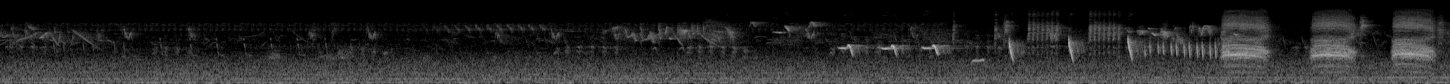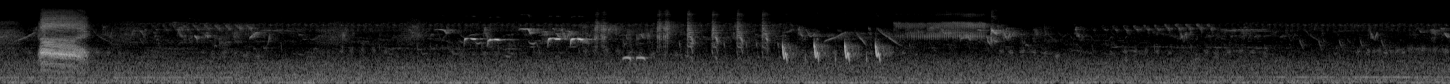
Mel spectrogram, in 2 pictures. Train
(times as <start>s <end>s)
26.2s 29.0s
